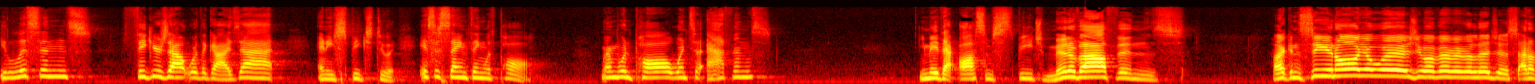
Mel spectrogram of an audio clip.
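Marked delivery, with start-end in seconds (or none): 10.4-15.2 loud, grand, proclaiming preacher voice. Acting out Paul's speech in Athens, in a put-on Paul voice. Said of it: "that's my Paul voice".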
